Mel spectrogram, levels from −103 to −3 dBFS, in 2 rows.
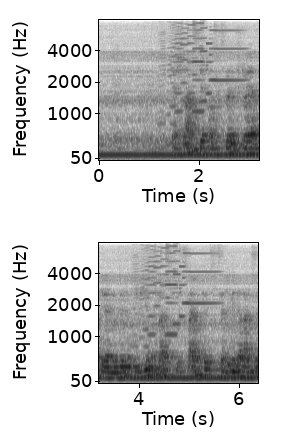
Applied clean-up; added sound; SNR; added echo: none; Harmonica; 18 dB; reverberation time 0.6 s.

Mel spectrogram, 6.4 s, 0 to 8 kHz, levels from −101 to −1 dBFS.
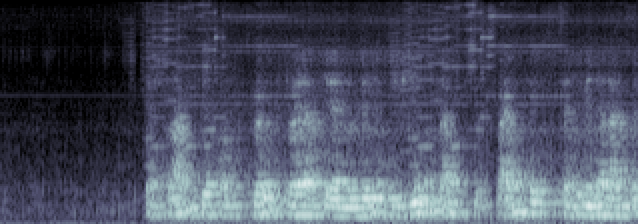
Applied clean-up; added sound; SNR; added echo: neural separator model SepFormer DNS4.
